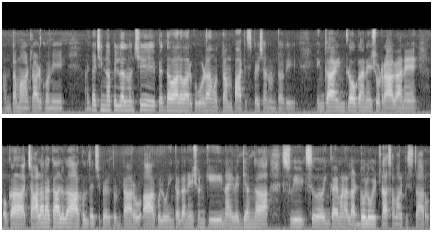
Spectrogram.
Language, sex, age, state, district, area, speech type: Telugu, male, 18-30, Telangana, Vikarabad, urban, spontaneous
